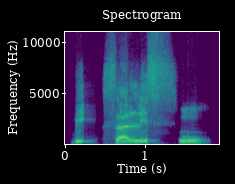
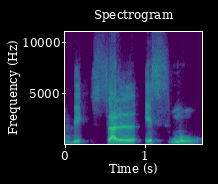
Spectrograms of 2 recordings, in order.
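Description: First: The lam links straight into the vowel, no glottal stop. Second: A glottal stop separates 'ismu' from the lam. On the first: The speaker calls it right. "kasrah di hamzah itu dipindahkan ke lam" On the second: The speaker calls it wrong. "jangan dibaca bi'sal ismu"

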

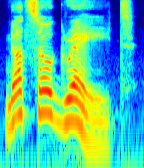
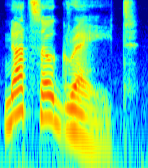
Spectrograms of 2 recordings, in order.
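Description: The two takes are said the same way.

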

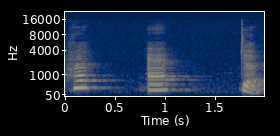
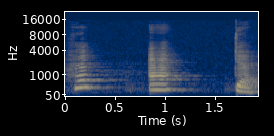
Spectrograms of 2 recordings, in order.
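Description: Both takes have the same delivery.

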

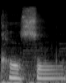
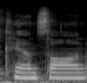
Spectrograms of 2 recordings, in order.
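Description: First: The name is pronounced with French sounds. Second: The name is pronounced with English sounds.

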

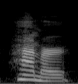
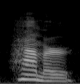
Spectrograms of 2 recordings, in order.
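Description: Both takes have the same delivery.

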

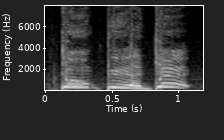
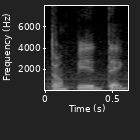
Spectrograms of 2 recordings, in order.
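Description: First: It is shouted loudly, like the grandfather. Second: It is said at a normal volume.

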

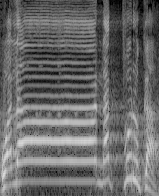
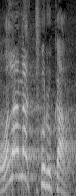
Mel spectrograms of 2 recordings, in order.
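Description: First: The phrase is said slowly and carefully. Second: The phrase is said quickly and run together. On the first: We will never be ungrateful. The speaker calls it right. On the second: From now on we will be disobedient. The speaker calls it wrong.

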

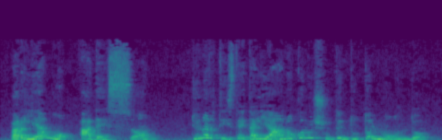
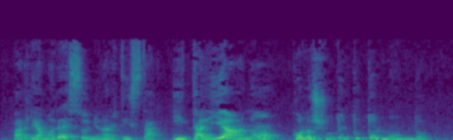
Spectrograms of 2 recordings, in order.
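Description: First: Emphasis falls on 'parliamo adesso'; the rest is quicker, lower. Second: 'Italiano' alone is slowed and emphasized; the rest is fast. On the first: The timing of the talk matters. "mettere l'accento sull'aspetto temporale, parliamo adesso" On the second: The artist's nationality matters. "rallento quando dico italiano? Enfatizzo e rallento, ma il resto è veloce"

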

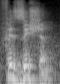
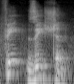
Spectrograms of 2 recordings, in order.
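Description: Both takes have the same delivery.

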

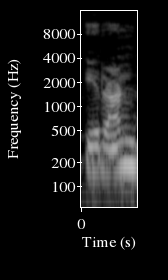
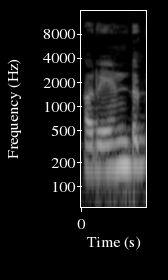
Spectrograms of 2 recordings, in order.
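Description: First: The word begins with an 'i' vowel. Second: The word begins with an 'a' vowel. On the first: The speaker calls it right. "ਇਰੰਡ ਉਚਾਰਨ ਕਰਨਾ ਹੈ" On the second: The speaker calls it wrong. "ਇਸ ਨੂੰ ਅਰੰਡ ਕਹਿ ਜਾਂਦੇ ਹਨ"

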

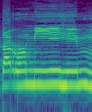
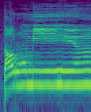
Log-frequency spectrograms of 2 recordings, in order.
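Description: First: The m is said with lips fully closed. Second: The m is held loosely with lips slightly apart. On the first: The speaker calls it wrong. "bukan tarmihim, tidak dimingkemkan semua" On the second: The speaker calls it right. "yang tepat"

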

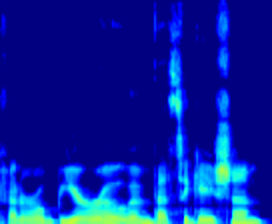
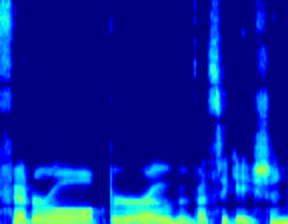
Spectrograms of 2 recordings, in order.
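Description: First: The emphasis falls late in the words. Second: The emphasis falls early in the words. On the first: This is the Baltimore pronunciation. "You'll have an emphasis on the latter part of your word" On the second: This is the standard pronunciation. "instead of"

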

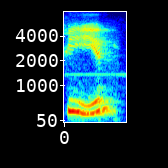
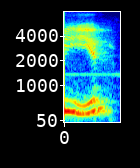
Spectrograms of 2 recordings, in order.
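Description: First: The I and E merge into one long I. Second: The I and E merge into one long I.

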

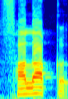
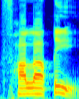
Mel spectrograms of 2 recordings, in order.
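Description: First: The word ends on the final consonant. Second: The word ends with a short i vowel. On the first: The recitation stops at the end of the verse. "এই কফকে শাকিন করে লাম কফ জবর লাক পড়বেন" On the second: The recitation continues without stopping. "কফ জের কি"

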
